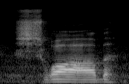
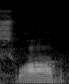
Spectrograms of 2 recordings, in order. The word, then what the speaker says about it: Schwab: Klaus Schwab, spelled K-L-A-U-S, Klaus. Schwab is like Charles Schwab, but if you don't know how to spell it, it's S-C-H-W-A-B, Schwab.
